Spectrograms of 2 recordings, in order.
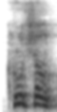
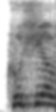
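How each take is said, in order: First: The ending is said as one syllable, shal. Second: The ending is said as three sounds, shee-al. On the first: The speaker calls it right. "শল" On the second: The speaker calls it wrong. "যত শিয়াল আছে ইংলিশে সব হয়ে যাবে শল"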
